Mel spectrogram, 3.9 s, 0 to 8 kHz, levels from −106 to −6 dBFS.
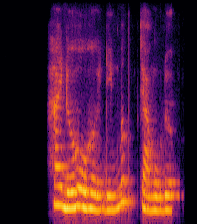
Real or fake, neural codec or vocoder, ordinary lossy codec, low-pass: real; none; Opus, 32 kbps; 7.2 kHz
